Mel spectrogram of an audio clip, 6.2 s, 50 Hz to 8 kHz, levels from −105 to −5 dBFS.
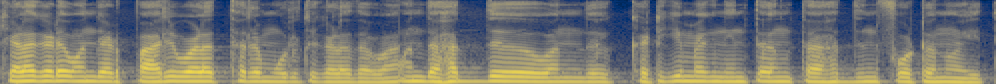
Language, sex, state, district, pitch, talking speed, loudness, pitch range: Kannada, male, Karnataka, Dharwad, 155 Hz, 145 wpm, -19 LUFS, 145-165 Hz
